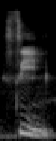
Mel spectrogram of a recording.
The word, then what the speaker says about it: SCENE: क्यों, क्योंकि सी के ठीक पहले एस आया है, सी के ठीक पहले यहाँ पर एस आया है, एस को पढ़ेंगे, सी को नहीं पढ़ेंगे, सी को छुपा देंगे तो क्या बन गया, सीन, क्या बन गया, सीन।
